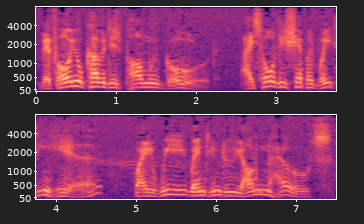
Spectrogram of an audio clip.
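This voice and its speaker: An actor playing a sly, ominous fortune-telling thief with a husky voice and incantatory delivery in a 1950s radio drama. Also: male voice, mid-range voice, animated, a little slow. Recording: muffled old 1950s radio recording.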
